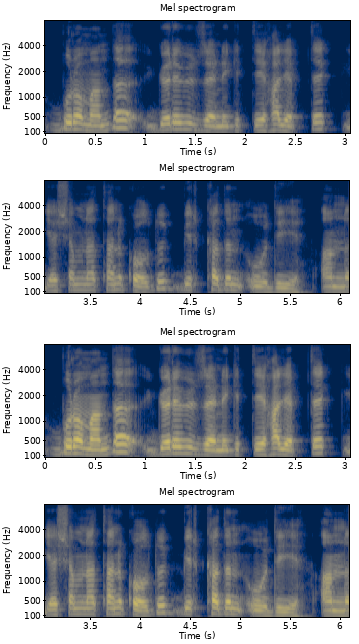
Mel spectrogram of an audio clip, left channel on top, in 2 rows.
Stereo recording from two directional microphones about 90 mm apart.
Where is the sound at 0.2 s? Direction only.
20° left (ahead or behind).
